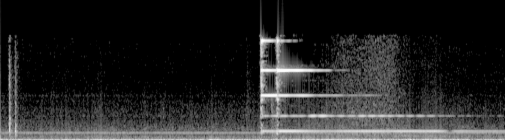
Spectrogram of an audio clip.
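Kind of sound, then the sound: signal or alarm, bell ringing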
